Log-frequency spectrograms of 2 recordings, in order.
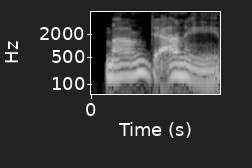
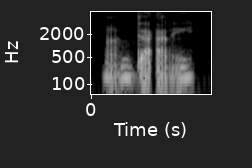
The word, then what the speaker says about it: Mamdani: Like I'm trying to learn how to say his name, Mamdani. Mom Donnie nailed it. Mamdani.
